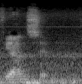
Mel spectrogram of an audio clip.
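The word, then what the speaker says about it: fiancé: So when she killed her fiance, this is how it is pronounced, fiance.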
